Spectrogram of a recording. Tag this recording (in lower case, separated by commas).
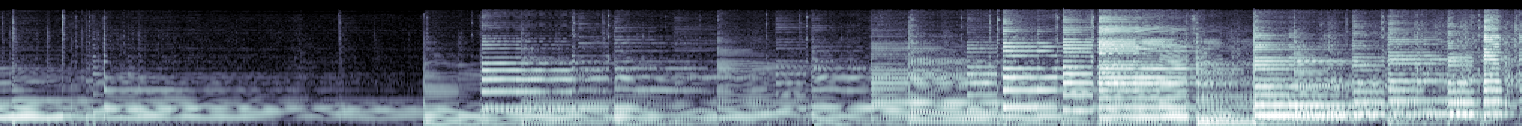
music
